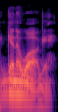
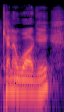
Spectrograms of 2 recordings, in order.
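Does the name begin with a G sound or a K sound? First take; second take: G sound; K sound. First: The name begins with a hard G sound. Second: The name begins with a hard K sound. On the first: The speaker calls it right. "On devrait dire Ganawagé" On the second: The speaker calls it wrong. "C'est comme Kanawagé"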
